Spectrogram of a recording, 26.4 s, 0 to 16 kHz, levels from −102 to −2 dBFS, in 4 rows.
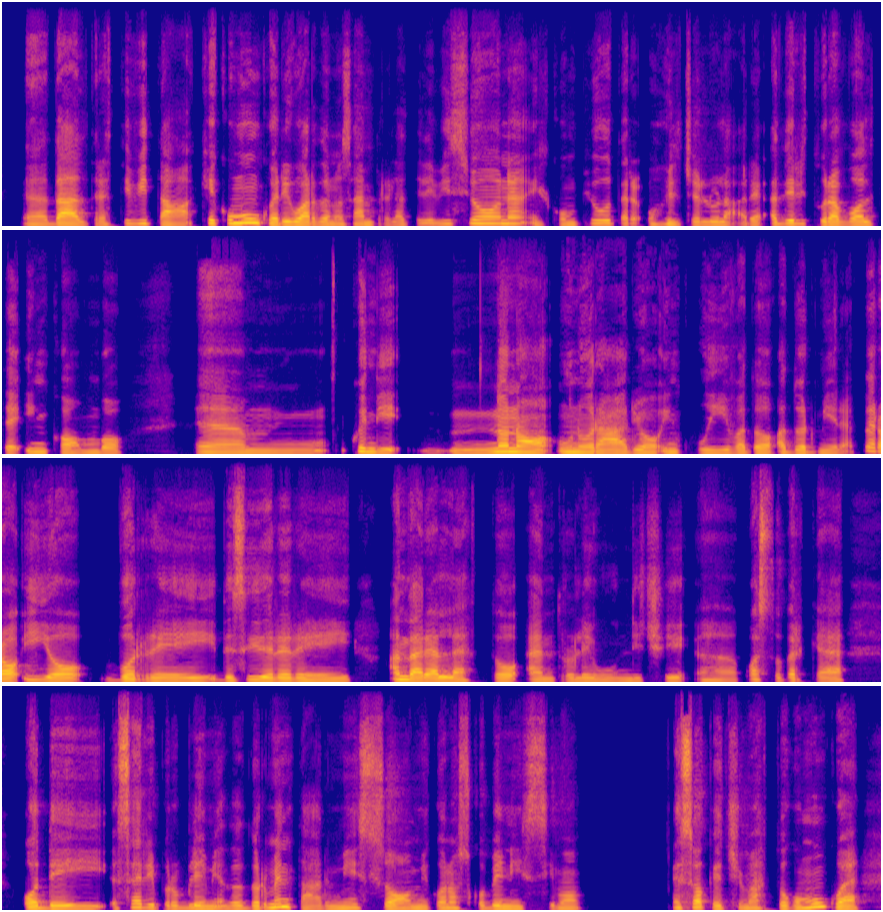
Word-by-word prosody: ehm, 185 0 -4
da 195 +1 +7
altre 185 +1 -1
attività, 185 -3 -3
che 230 - +1
comunque 250 -1 +5
riguardano 190 0 +3
sempre 185 -1 -6
la 180 - -8
televisione, 225 - 0
il 175 - -12
computer 220 +5 -5
o 190 -2 -10
il 190 -3 -2
cellulare, 185 0 -5
addirittura 210 -1 0
a - - +4
volte 185 0 -1
in 195 -1 -2
combo. 180 0 -3 0.5
Ehm, 190 +2 -3 0.2
quindi, 205 -8 +1
mhmm, 185 -7 -7
non 220 0 +9
ho 190 -2 +6
un 200 -1 +3
orario 185 0 +2
in 190 - -2
cui 180 -1 -4
vado 185 0 -1
a - - -4
dormire, 180 0 -5
però 220 -7 +5
io 205 -2 +2
vorrei 185 -2 0
desidererei 195 -2 +1 0.3
andare 195 -3 +6
a - - +6
letto 190 -1 +1
entro 180 -1 -6
le 180 0 -3
11. 175 +2 -7
Ehm, 180 0 -9
questo 220 -3 -6
perché 185 -2 -5 0.5
ho 215 -2 +7
dei 185 -2 +1
seri 210 +2 0
problemi 190 -2 -1
ad 175 +3 -7
addormentarmi, 190 -1 0
so 190 -2 +1
mi 190 0 -3
conosco 195 -1 -4
benissimo 185 0 -2 0.7
e - - +1
so 225 +1 +6
che 200 -4 -2
ci 190 - -12
metto 190 0 -3
comunque, 205 -2 +3
190 Hz, 140 wpm, -23 LUFS, 185-200 Hz, 0.7 s, non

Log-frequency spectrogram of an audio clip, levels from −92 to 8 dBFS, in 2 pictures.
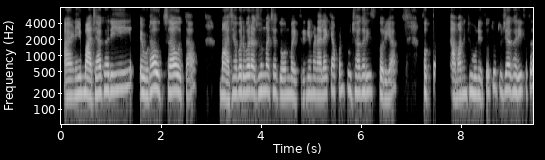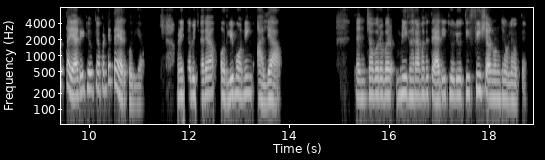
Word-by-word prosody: आणि 185 +2 0
माझ्या 195 0 +5
घरी 230 +3 0 0.2
एवढा 205 +3 +3
उत्साह 220 -2 +4
होता. 210 -3 +1 0.5
माझ्याबरोबर 200 +5 +2
अजून 210 +2 0
माझ्या 215 -1 -1
2 185 0 -1
मैत्रिणी 180 +1 -4
म्हणाल्या 190 0 0
की - - -4
"आपण 225 +2 -4
तुझ्या 210 -2 -2
घरीच 215 +1 -2
करूया, 175 0 -1 0.6
फक्त 205 +1 -3 0.3
सामान 180 +2 0
घेऊन 200 -1 -1
येतो. 180 -2 -4
तू 250 - -3
तुझ्या 225 +1 +1
घरी 215 0 0
फक्त 230 - -5
तयारी 195 -3 +6
ठेव, 240 -1 +3
की 245 - 0
आपण 240 0 -3
ते 325 - -1
तयार 165 - +6
करूया." 135 -2 -5 0.7
आणि 180 +2 +1
त्या 190 +1 -4
बिचाऱ्या 185 +2 +1 0.2
अर्ली 170 +2 +3
मॉर्निंग 200 +1 -1 0.2
आल्या. 160 +3 +3 1.5
त्यांच्याबरोबर 185 +2 0 0.2
मी 195 +1 +2
घरामध्ये 185 +1 -1
तयारी 175 +1 +3
ठेवली 185 -1 0
होती. 185 +2 -2
फिश 225 -2 +1
आणून 170 -1 +3
ठेवले 155 -3 -2
होते. 145 -1 -6
195 Hz, 150 wpm, -24 LUFS, 180-215 Hz, 1.5 s, तयारी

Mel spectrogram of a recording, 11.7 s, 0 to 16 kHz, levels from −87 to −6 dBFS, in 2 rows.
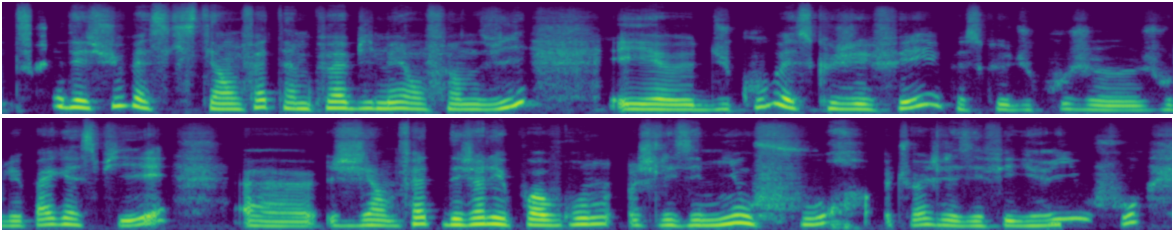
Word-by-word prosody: très 265 - -5
déçue 235 +3 +3
parce 245 -9 +1
qu'ils - - -7
étaient, 190 - -1
en 175 0 +3
fait, 235 +5 -1
un 190 -1 +2
peu 200 +3 0
abîmés, 200 -1 +3
en 180 - -1
fin 170 +1 -4
de 165 - 0
vie. 195 - +2 0.4
Et, 170 -1 +3
heu, 160 -1 +3
du 160 +3 -8
coup, 245 - -5
bah, 255 -9 +4
ce - - -6
que 195 - -2
j'ai 175 -2 0
fait 235 - -1
parce 165 -5 -9
que 165 - -6
du 150 0 -9
coup 175 +5 -12
je 145 -3 -3
je 140 - -15
voulais 155 0 -4
pas 180 +5 0
gaspiller, 190 - 0 0.4
heu, 145 -2 -1
j'ai 155 +3 0
en 165 -2 +1
fait 210 +7 +2
déjà 190 +2 +5
les 210 - +7
poivrons, 190 +4 +3
je 170 -1 -4
les 170 -1 -2
ai - - +2
mis 190 +8 +4
au 230 - +5
four, 205 +2 -5
tu - - -9
vois? 185 - +1
Je 180 - -5
les 155 -2 -1
ai - - 0
fait 150 +2 -2
griller 165 +6 -1
au 185 - -8
four 255 +4 -4
175 Hz, 275 wpm, -24 LUFS, 160-205 Hz, 0.4 s, les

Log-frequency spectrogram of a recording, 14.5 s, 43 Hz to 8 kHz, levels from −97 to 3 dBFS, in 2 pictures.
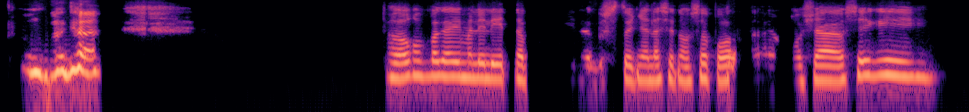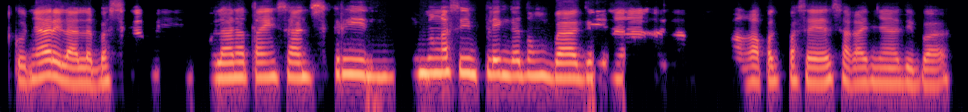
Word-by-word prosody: Kumbaga 275 +1 +6 2.2
oo, 210 0 +2
kumbaga 230 0 0
yung 220 -1 0
maliliit 205 -1 0
na 190 - -1
bagay - - -55
na 180 - -8
gusto - - -12
niya 190 - -4
na 185 - -2
sinusuportahan 195 - -5
ko - - -9
siya, 185 +1 0 0.2
sige. 230 -1 -1 0.3
Kunyari 215 +5 +2
lalabas 175 -1 -1
kami, 245 0 -12 0.4
"Wala 210 +1 +2
na - - +1
tayong 215 0 0
sunscreen." 225 +1 +1 0.2
Yung 265 0 +5
mga 270 - +5
simpleng 250 -2 +3
gano'ng 235 0 0
bagay 210 0 +2
na 205 -1 -6
alam 205 - -7 0.7
mong - - -64
makakapagpasaya 175 0 -2
sa 185 - -4
kanya 170 0 -4
'di 165 -2 -4
ba? 160 +3 -6
215 Hz, 145 wpm, -21 LUFS, 185-235 Hz, 2.2 s, Kumbaga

